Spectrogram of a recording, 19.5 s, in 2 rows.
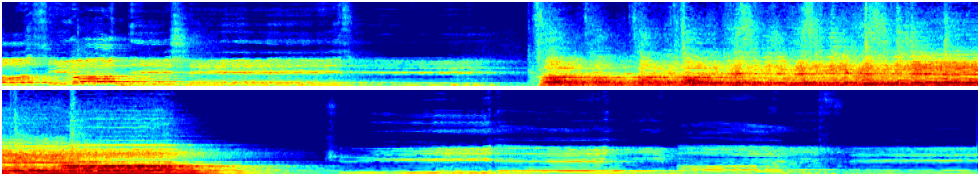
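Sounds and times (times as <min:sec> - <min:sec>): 
choir singing: 0:05.3 - 0:13.0.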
